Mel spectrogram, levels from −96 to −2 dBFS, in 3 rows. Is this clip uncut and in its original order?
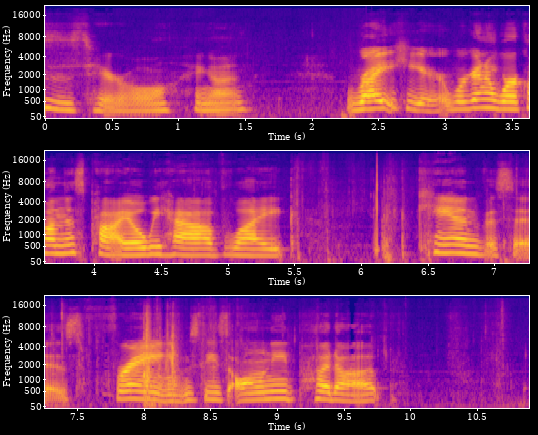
yes; 0 cuts

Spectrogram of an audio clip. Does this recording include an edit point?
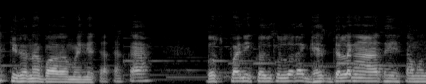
no; 0 cuts

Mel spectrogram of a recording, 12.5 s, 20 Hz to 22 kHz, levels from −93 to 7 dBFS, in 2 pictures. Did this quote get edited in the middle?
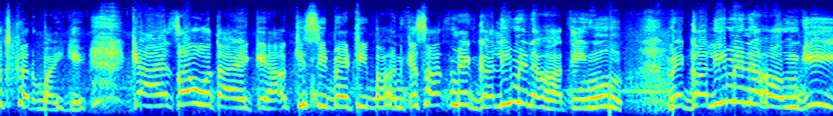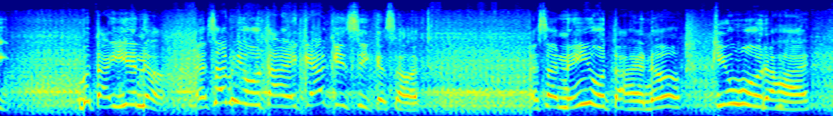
no; 0 cuts

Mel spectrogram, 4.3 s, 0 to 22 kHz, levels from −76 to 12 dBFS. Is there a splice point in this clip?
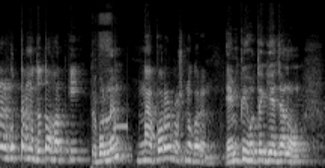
yes; 1 cut; at 2.9 s

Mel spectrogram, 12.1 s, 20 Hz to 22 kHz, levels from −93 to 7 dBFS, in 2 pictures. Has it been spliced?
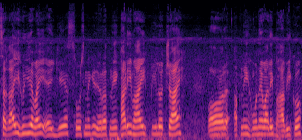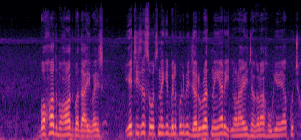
yes; 3 cuts; at 2.4 s, 8.1 s, 10.6 s

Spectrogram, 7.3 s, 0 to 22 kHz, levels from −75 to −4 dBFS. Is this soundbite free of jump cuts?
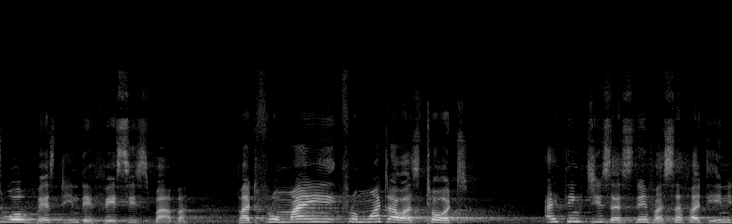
yes; 0 cuts

